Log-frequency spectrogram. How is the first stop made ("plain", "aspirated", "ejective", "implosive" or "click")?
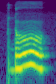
implosive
